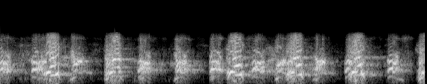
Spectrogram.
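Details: Boci, a Komondor, giving quick clustered barks, runs of two or three harsh yaps broken by brief gaps near the middle and end of the stretch.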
